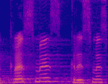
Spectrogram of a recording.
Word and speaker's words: Christmas: Wrong में हमने W को प्रोनाउंस नहीं किया. क्रिसमस में T प्रोनाउंस नहीं हुआ.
